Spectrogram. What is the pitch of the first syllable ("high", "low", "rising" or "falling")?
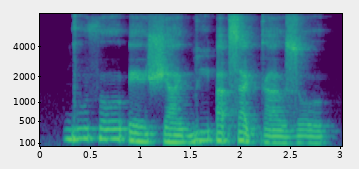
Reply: high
